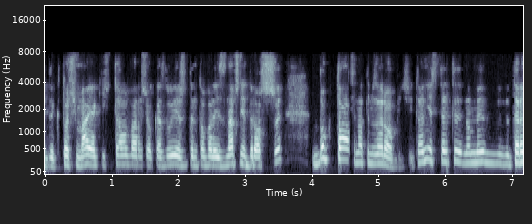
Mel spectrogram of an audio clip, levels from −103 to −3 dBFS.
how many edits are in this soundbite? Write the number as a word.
two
